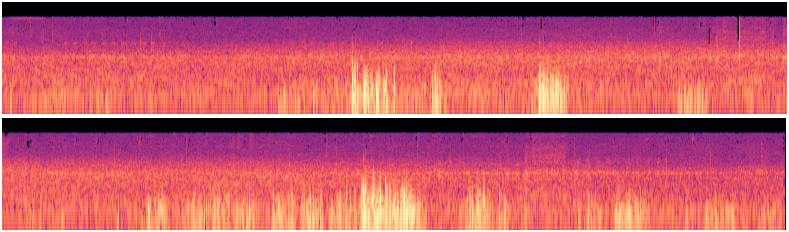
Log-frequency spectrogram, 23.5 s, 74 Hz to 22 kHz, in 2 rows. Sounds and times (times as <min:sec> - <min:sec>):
Clip-clop: 0:00.0 - 0:23.5.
